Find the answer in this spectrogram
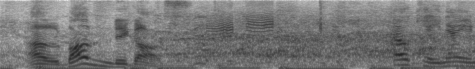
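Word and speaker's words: albóndigas: It's pronounced albondigas.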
